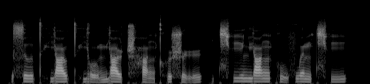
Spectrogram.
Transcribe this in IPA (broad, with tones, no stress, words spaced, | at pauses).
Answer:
sɹ̩˧˥t̪ʰjɑ˧˥ʊ̯ t̪ʰjo̰˨˩ʊ̯mjɑ˥˩ʊ̯ ʈ͡ʂʰɑ̰˨˩ŋkʰu˦ʂɻ̩˨˩˦ | t͡ɕʰi˥ljɑ˥ŋ kṵ˨˩fwə˥˩n t͡ɕʰi˧˥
